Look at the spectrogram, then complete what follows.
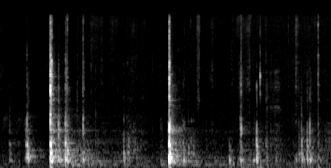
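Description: Grey plastic dishwasher bracket being pushed onto the sheet-metal frame, with small knocks and rubbing. There are two sharp clicks, about a second in and a louder one about two and a half seconds in, as its tabs snap into their mounting spots.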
